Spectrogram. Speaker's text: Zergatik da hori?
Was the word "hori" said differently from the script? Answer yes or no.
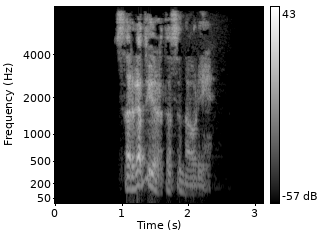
no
